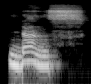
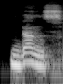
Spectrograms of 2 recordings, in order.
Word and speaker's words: dunce: Next word DUNCE, DU का उच्चारण ड करते हैं, डू नहीं करना है, ड, और एन को आधा न और सी को से लिखना है। डंस क्या पढ़ना है इसको? डंस।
